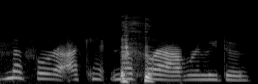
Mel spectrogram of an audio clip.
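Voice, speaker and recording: A woman's voice: fairly high pitch, brisk, no echo. A woman from Detroit, a singer and teacher, talking candidly and animatedly as a podcast guest. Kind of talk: casual chat. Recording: tinny phone-like line.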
